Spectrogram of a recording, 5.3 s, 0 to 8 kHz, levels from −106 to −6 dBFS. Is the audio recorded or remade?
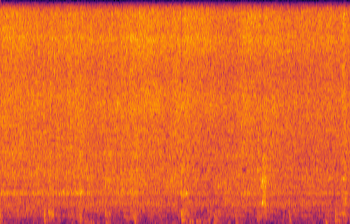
recorded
